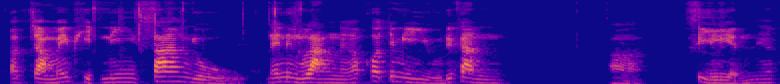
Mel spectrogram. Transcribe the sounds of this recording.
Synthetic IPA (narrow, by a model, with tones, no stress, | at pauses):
kʰa˧˩t͡ɕa˨˩ma˥˩jpʰi˨˩t̪̚niː˧˥˩saː˥˩ŋjuː˨˩na˧jnɯ˨˩ŋla˧ŋna˧˩kʰa˦˥p̚kɔː˥˩t͡ɕa˨˩miː˧juː˨˩du˥˩jka˧n | ʔaː˨˩ | siː˨˩li˩˦ənː˧˩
